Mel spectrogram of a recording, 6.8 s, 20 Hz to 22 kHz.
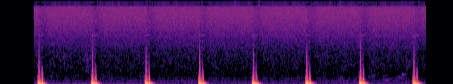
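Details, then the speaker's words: Simulated regular heartbeat at about 75/min, diaphragm chest piece at the left base: physiologic split second heart sound (aortic closure before pulmonic) with a very narrow 25 ms splitting interval. "The physiologic split second is heard best at base left with the diaphragm chest piece. The following example represents a second sound splitting interval of 25 milliseconds."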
